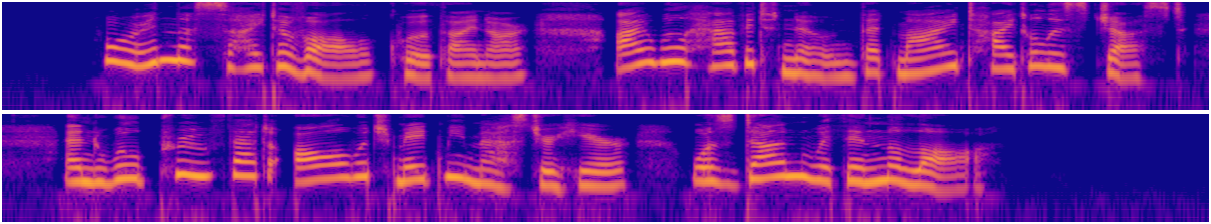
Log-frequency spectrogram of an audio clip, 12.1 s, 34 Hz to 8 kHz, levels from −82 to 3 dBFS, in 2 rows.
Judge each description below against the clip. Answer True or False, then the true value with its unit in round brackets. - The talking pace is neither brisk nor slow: True (165 wpm)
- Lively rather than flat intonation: True (6.5 semitones)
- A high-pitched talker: True (275 Hz)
